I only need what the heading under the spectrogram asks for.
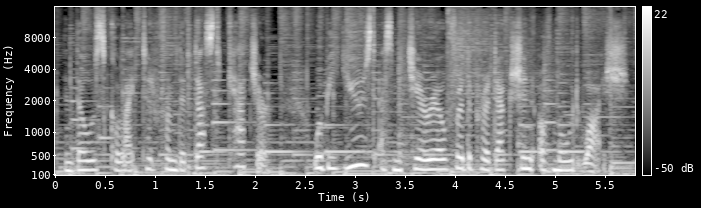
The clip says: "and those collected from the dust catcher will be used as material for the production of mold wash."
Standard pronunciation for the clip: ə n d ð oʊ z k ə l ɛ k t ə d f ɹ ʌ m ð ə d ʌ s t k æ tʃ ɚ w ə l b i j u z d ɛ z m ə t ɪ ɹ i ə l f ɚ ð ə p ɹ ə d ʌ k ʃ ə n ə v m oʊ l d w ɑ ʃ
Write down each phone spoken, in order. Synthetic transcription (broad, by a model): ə n ð oʊ z k ə l ɛ k t ə d f ɹ ʌ m ð ə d ʌ s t k æ tʃ ɚ w ə l b i j u z d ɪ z m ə t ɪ ɹ i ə l f ɚ ð ə p ɹ ə d ʌ k ʃ ə n ə v m oʊ d w ɑ ʃ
